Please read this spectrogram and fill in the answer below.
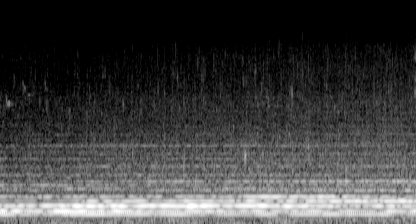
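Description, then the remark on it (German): A soft, steady rush of flowing water from a river some distance away, a continuous low murmur with no breaks and no voices. “Von weitem hörst du das Rauschen von Wasser.”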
